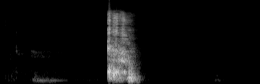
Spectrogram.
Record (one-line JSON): {"cough_length": "2.6 s", "cough_amplitude": 32768, "cough_signal_mean_std_ratio": 0.25, "survey_phase": "beta (2021-08-13 to 2022-03-07)", "age": "45-64", "gender": "Male", "wearing_mask": "No", "symptom_none": true, "smoker_status": "Ex-smoker", "respiratory_condition_asthma": false, "respiratory_condition_other": false, "recruitment_source": "REACT", "submission_delay": "3 days", "covid_test_result": "Negative", "covid_test_method": "RT-qPCR", "influenza_a_test_result": "Negative", "influenza_b_test_result": "Negative"}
